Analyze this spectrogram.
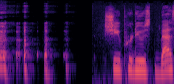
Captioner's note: laughter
